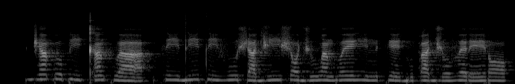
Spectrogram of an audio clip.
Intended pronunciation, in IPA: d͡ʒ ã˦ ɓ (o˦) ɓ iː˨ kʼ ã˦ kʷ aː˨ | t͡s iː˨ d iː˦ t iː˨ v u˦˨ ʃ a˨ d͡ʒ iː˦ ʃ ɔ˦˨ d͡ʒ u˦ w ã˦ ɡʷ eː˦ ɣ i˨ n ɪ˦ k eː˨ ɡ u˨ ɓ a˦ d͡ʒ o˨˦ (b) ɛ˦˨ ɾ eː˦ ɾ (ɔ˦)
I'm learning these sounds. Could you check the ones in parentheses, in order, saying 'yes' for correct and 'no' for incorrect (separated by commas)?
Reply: yes, no, yes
